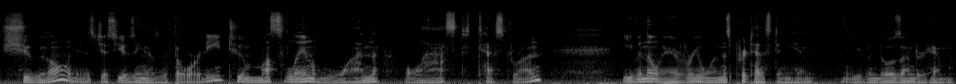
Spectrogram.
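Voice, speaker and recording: A man with a low, very creaky voice narrates a story recap. His delivery is casual and conversational, peppered with wry asides. A faint hum sits behind the recording. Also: measured pace, darkish tone. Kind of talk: casual, loosely scripted story recap commentary.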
